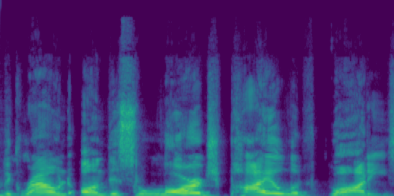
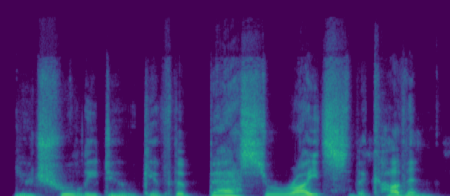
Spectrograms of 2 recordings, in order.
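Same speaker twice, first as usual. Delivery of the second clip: purring witch; 5 dB quieter than usual. Acted. Witch taunting the captured hero, soft and sly. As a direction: play the sly witch savouring her prize.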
